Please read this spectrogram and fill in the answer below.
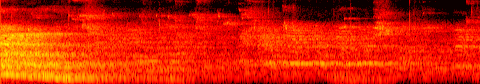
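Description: Basketball dribbled on a hardwood gym floor, echoing in the hall. Crowd voices fade away during the first second or two.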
